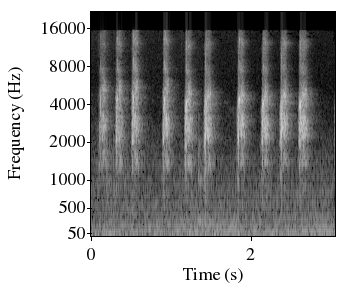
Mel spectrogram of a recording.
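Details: White-rumped shama heard on a lure recording made to provoke other birds to sing. Harsh, scratchy chack notes are repeated about every quarter second, steady and unbroken across the clip.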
